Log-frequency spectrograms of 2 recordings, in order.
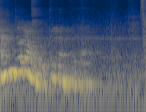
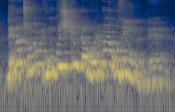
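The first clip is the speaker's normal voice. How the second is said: imitated parent's indignant grumbling, higher and louder; loud, high-pitched mock reproach; resentful complaint; 6 semitones higher, 5 dB louder than usual. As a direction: act out a mother's grievance. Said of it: "원망이 많았거든요".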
